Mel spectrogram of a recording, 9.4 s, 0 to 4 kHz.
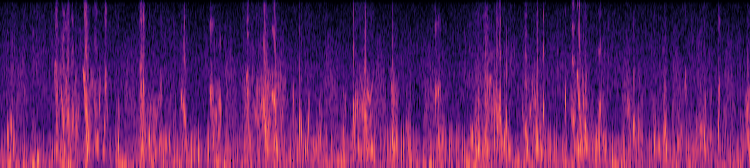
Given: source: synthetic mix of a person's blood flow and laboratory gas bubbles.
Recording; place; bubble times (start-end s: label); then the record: Doppler ultrasound of blood flow; subclavian vein
0.05-0.23 s: bubbles
0.66-1.38 s: bubbles
1.44-1.53 s: bubbles
1.71-2.20 s: bubbles
2.23-2.39 s: bubbles
2.60-2.79 s: bubbles
3.02-3.58 s: bubbles
3.63-4.05 s: bubbles
4.27-4.69 s: bubbles
4.86-5.01 s: bubbles
5.06-5.15 s: bubbles
5.42-5.59 s: bubbles
5.85-6.42 s: bubbles
6.51-6.85 s: bubbles
7.03-7.58 s: bubbles
7.82-8.05 s: bubbles
8.14-8.37 s: bubbles
8.46-8.91 s: bubbles
8.96-9.03 s: bubbles
9.30-9.38 s: bubbles
From the record:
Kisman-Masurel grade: 243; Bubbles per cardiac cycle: several, 3 to 8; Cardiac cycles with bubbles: 100%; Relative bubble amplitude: loud (0.450 to 0.775); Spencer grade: 3 (all of the cardiac periods contain showers or single bubble signals, but not dominating or overriding the cardiac motion signals); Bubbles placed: anywhere in the cardiac cycle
